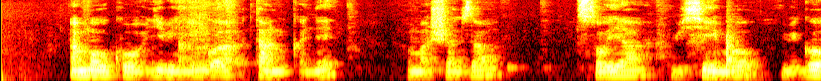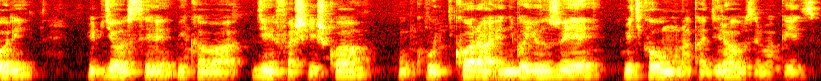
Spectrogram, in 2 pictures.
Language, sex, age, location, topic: Kinyarwanda, male, 18-24, Nyagatare, agriculture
